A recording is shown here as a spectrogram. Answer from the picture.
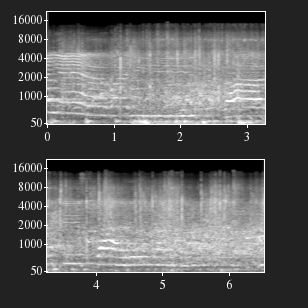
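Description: A woman singing a song to her own acoustic guitar at a microphone, the voice gliding between held notes over the guitar's accompaniment.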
